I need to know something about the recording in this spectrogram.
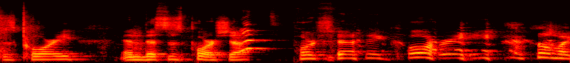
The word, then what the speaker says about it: Porsche: named after corvette and porsha is after porsche and how you actually pronounce it so what we need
